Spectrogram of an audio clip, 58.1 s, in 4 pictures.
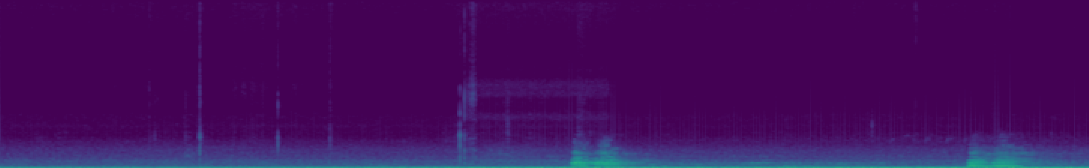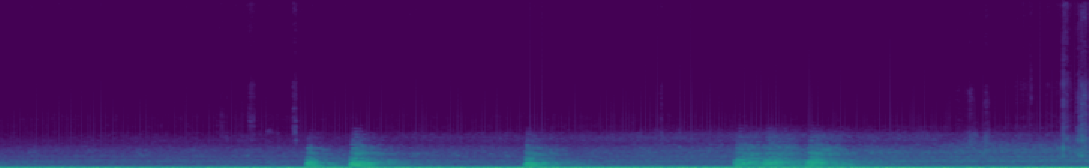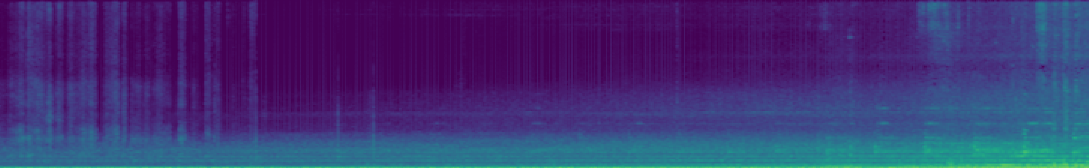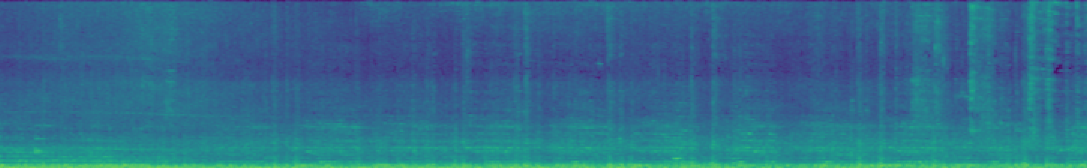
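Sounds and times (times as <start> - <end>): train engines approaching: 0.0 - 58.0
locomotive horn blasts: 7.6 - 8.8, 12.9 - 14.2, 18.5 - 20.1, 21.5 - 22.3, 24.3 - 26.1, 39.4 - 58.0
steel wheels clattering over rail joints: 39.5 - 58.0.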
